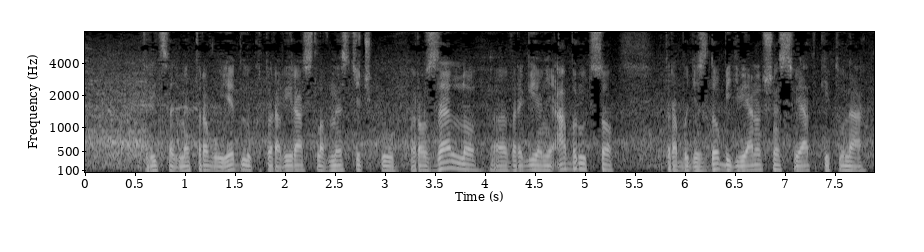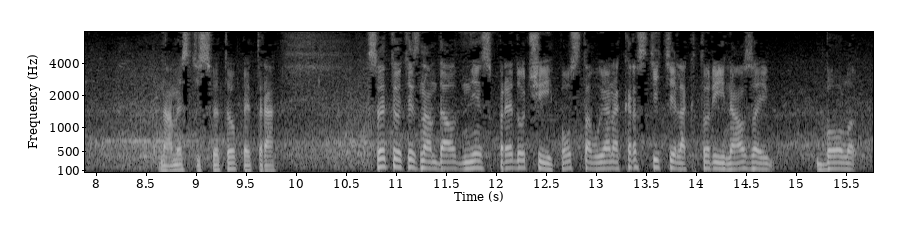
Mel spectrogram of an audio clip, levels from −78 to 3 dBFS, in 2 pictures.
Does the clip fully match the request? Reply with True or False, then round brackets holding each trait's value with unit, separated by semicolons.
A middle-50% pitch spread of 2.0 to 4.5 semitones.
False (5.7 semitones)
